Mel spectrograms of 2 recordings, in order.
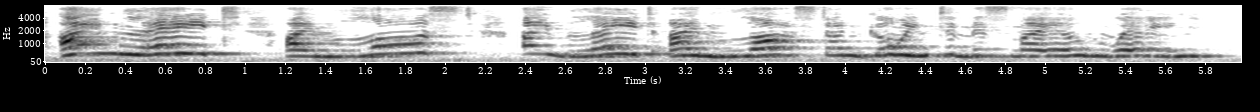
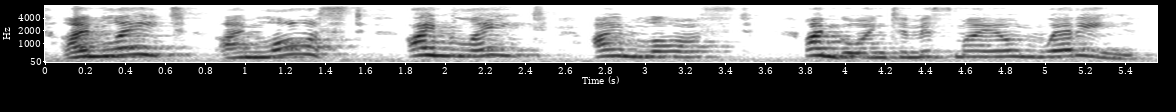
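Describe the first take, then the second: First: Very high-pitched yelling bride. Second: High-pitched panicked yell of a late groom. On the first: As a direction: cry out way up high, running late. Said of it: "She was yelling". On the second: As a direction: call it out high while rushing past. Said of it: "he was yelling". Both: A narrator's reading.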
